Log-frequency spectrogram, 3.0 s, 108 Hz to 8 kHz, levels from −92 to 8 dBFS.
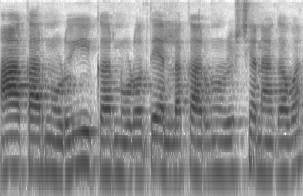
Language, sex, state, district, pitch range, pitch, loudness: Kannada, female, Karnataka, Chamarajanagar, 180-195 Hz, 185 Hz, -21 LUFS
